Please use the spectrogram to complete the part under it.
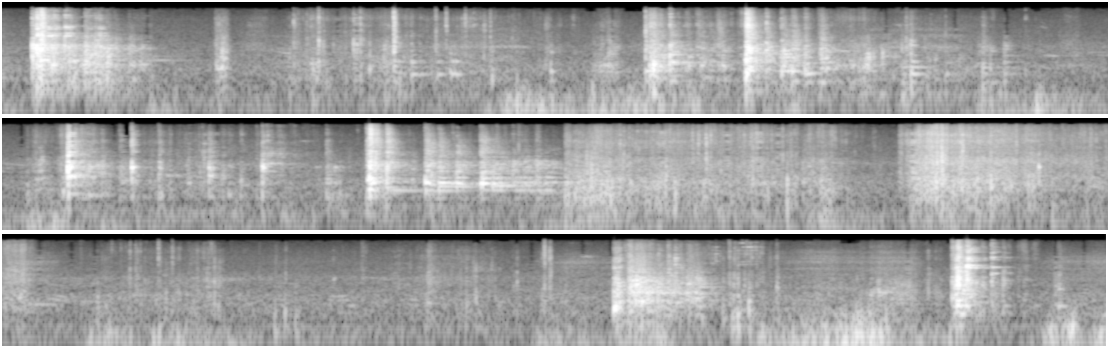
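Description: Cans and bottles clatter together.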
